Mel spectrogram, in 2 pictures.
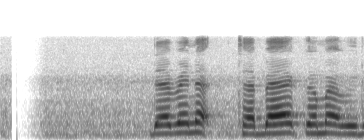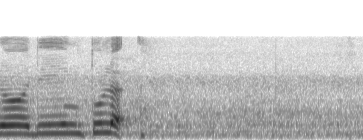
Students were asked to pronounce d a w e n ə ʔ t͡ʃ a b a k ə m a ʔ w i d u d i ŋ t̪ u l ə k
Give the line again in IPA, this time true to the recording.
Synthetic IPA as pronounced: d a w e n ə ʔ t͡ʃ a b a k ə m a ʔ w i d o d i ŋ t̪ u l ə ʔ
